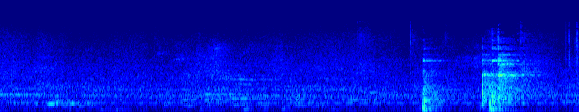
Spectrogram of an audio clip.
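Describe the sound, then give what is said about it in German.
A glass brought along for a sermon is set down on a hard surface near the end, giving a short knock and then a brighter clink with a brief ringing tone, after several seconds of quiet background noise. “Ein Glas”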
